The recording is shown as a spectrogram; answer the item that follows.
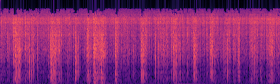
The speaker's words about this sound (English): You can hear this kind of snap, crackle, pop sound. These are individual cells that are firing. Right there, right one there. Of those. That kind of whooshing sound.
